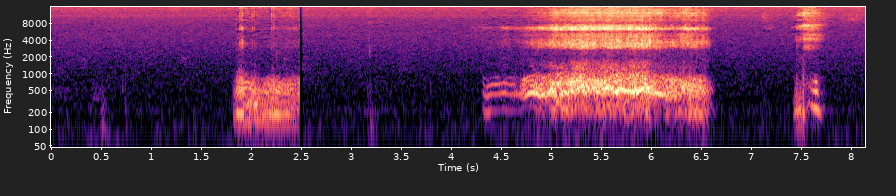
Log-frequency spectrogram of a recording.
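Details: Elderly Poodle, very tired and fast asleep, snoring: a brief rasping snore, quiet breathing, then a long rattling snore drawn out for about two seconds, followed by a short snort.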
